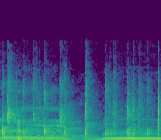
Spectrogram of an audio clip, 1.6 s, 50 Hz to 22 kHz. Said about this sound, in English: Let's give a warm 10th Street welcome to Madame Mattery's Marvelous Misfits. Applause now, peons.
